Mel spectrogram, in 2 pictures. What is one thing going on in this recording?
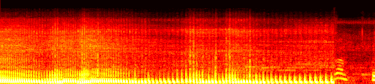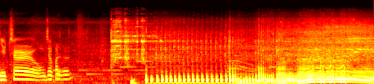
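A motorcycle engine idles close by with a rapid, throbbing chug.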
